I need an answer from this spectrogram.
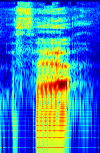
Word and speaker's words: ث: On the second line, this is one way how to spell and pronounce the letter as tha in English.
